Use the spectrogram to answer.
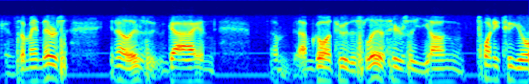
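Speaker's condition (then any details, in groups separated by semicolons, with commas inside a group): No condition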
